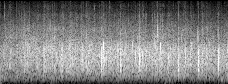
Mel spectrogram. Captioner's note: audience applauding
